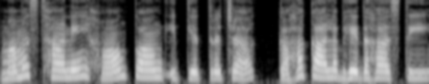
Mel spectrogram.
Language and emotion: Sanskrit, neutral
